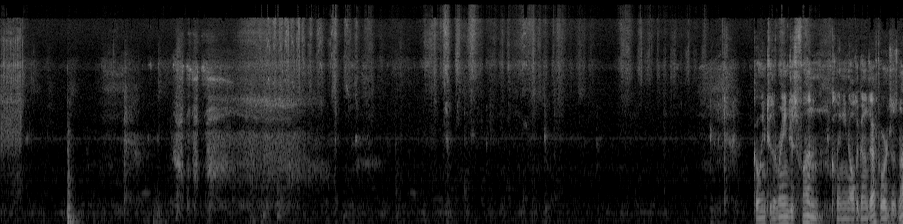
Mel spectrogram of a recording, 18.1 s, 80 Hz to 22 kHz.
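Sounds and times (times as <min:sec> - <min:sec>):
soft rubbing hiss: 0:04.9 - 0:14.4
light clicks and scratches: 0:05.4 - 0:14.4.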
